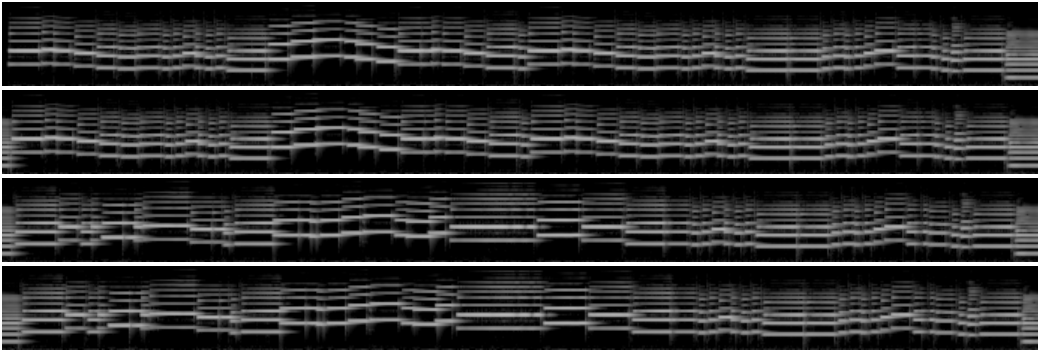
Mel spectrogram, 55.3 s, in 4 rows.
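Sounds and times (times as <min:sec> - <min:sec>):
slängpolska folk dance tune: 0:00.1 - 0:55.2.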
